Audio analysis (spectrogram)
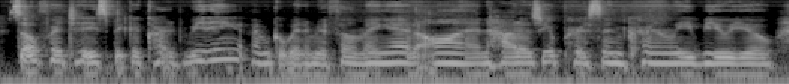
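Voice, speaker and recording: A young woman speaks with a hoarse, raspy voice, slightly high and gravelly, after losing her voice. She chats directly to her viewers through a casual tarot reading, filling pauses with ums, and faint noise sits under the recording. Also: little pitch movement, darkish tone. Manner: chatty, addresses viewers directly with frequent ums. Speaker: tarot card reader.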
